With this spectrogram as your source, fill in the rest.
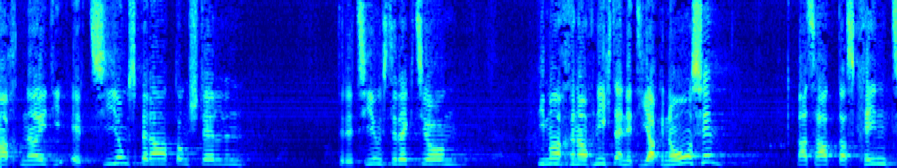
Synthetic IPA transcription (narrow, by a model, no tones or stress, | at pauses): ɑχtnɔʏdiːʔɛɐt͡siːʊŋsb̥eʁaːtʊŋsʃtɛlən | d̥eːɾɛɐt͡siːʊŋsd̥iʁɛkt͡sjoːn | d̥iːmɑχənaʊxnɪçtaɪnədiɑɡnoːzə | d̥ashat̚d̥ɑskʰɪnt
